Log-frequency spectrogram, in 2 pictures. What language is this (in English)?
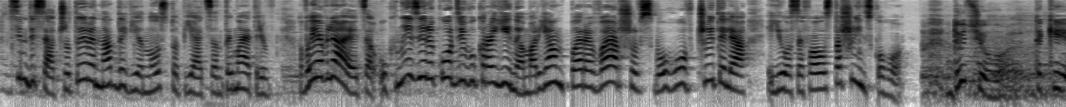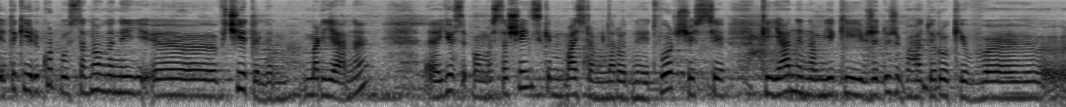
Ukrainian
